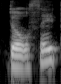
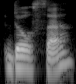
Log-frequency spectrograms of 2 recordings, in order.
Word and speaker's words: Dulce: And my name is pronounced Dulce, technically. In Spanish, is Dulce. – Okay. – That's the best way I can phonetically spell it out in Spanish, but all my friends pronounce it the first way.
